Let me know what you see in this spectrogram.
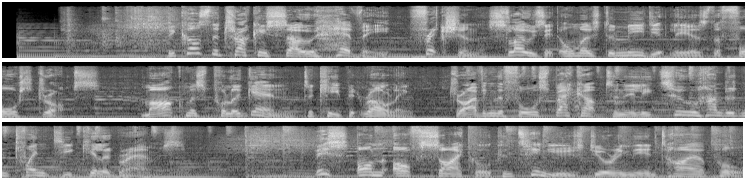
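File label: narration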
